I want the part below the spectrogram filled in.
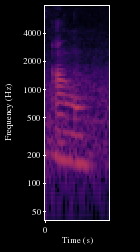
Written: ango

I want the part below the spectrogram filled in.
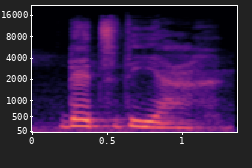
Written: dets dyag

